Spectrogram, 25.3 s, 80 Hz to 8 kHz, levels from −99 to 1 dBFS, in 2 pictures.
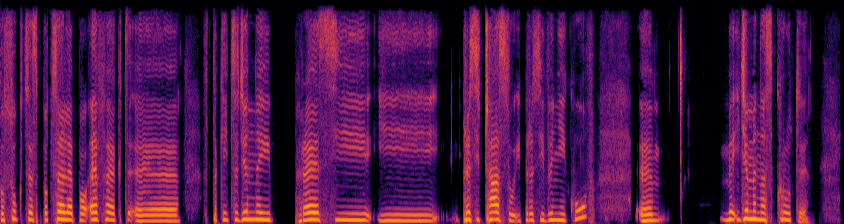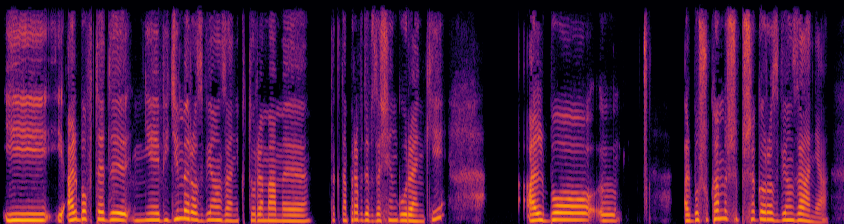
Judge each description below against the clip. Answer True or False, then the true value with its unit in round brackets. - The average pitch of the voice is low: False (235 Hz)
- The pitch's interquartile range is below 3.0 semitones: True (2.5 semitones)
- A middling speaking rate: False (90 wpm)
